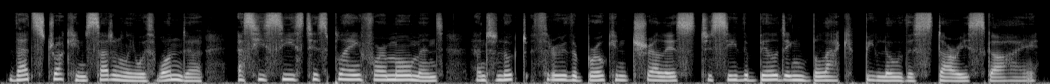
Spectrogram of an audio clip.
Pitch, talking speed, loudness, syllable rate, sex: 195 Hz, 165 wpm, -17 LUFS, 4.2 syllables/s, female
